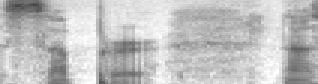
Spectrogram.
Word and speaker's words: supper: this 指的就是从事农业的那些人呢，他们呢中午吃得非常非常的丰盛。接下来 be followed by，这是一个片语，用被动语态，就是接着而来的，就是接着什么呢？吃完中餐，接下来的就是一个 light，一个比较清淡的 supper。那 supper 这个字呢，特别要注意到，它是两个 p 哦，它的意思叫做晚餐。如果你念成 super，就是超级的，多了一个 p，发音跟意思都不一样。所以呢，接下来呢，在这个丰盛的午餐中午餐之后呢，接着就是呢比较清淡的晚餐了。After the Industrial Revolution,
